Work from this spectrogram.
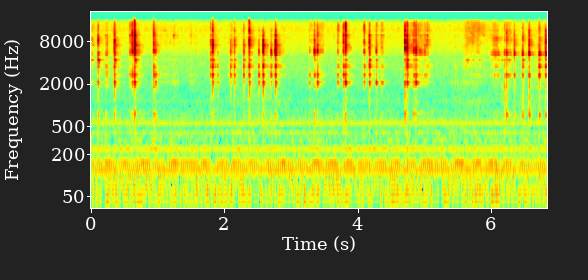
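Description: Fingernails tap the sides and sole of a small, hollow, glazed cream ceramic baby bootie with a name written on the sole. The taps come as a series of quick, bright clinks with a tone around 2 kHz that stop almost instantly, over a steady low hum.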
